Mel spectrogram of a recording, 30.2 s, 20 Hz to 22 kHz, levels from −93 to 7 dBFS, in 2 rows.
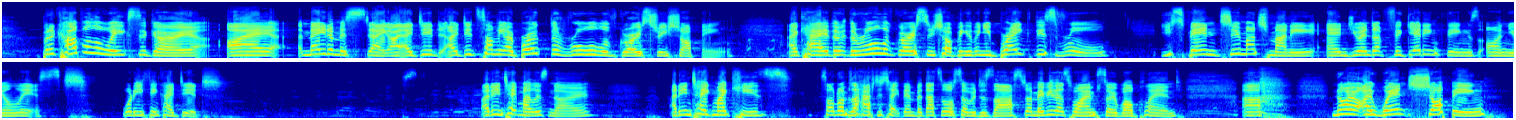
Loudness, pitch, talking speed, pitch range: -29 LUFS, 250 Hz, 180 wpm, 225-285 Hz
